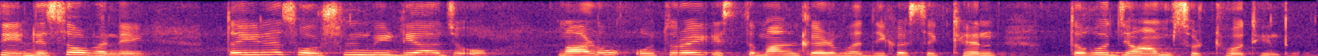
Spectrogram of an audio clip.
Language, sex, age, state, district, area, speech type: Sindhi, female, 18-30, Maharashtra, Thane, urban, spontaneous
